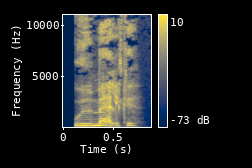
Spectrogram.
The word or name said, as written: udmalke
